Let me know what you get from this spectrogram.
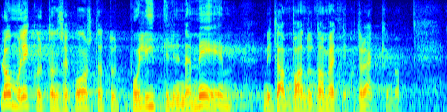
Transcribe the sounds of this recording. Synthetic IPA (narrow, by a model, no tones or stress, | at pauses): lo̞ːmulikːˑult̪ˑo̞nse̞ko̞ːst̪ɑt̪ːˑud̪̥̚po̞lʲiːt̪ˑiline̞me̞ːmːid̪̥ɑpɑnd̪̥ud̪ɑme̞t̪ˑnikud̪̥ɾæːkːˑimɑ̰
